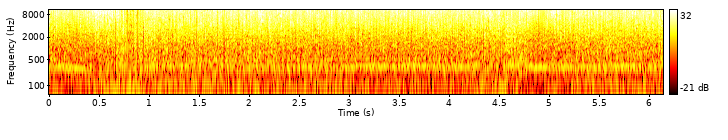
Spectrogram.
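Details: 454 Big Block Chevy stroked to 496, test run held at about a quarter to a third throttle: deep, even V8 rumble with steady tone and no knocks or ticks; normal revving.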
